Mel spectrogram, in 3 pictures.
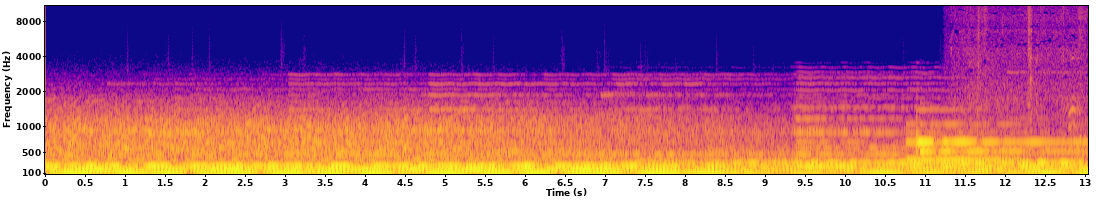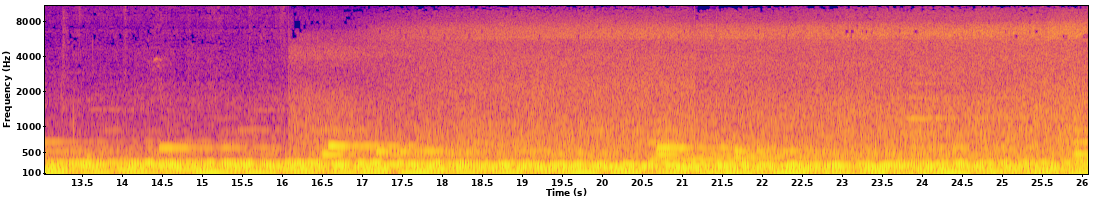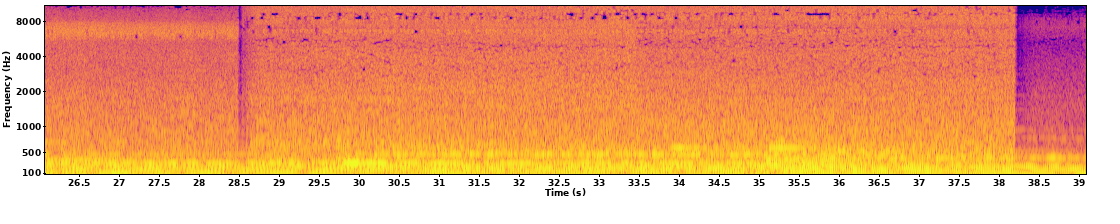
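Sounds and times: slow ambient music: 0.0s - 39.0s
rushing water: 16.1s - 38.2s.

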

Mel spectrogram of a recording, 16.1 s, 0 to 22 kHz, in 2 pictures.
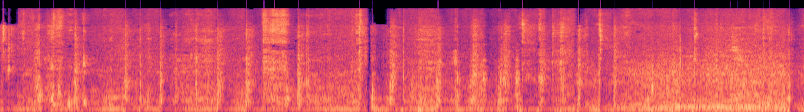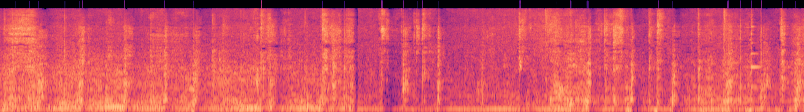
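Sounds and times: low steady rumble: 0.0s - 16.0s.

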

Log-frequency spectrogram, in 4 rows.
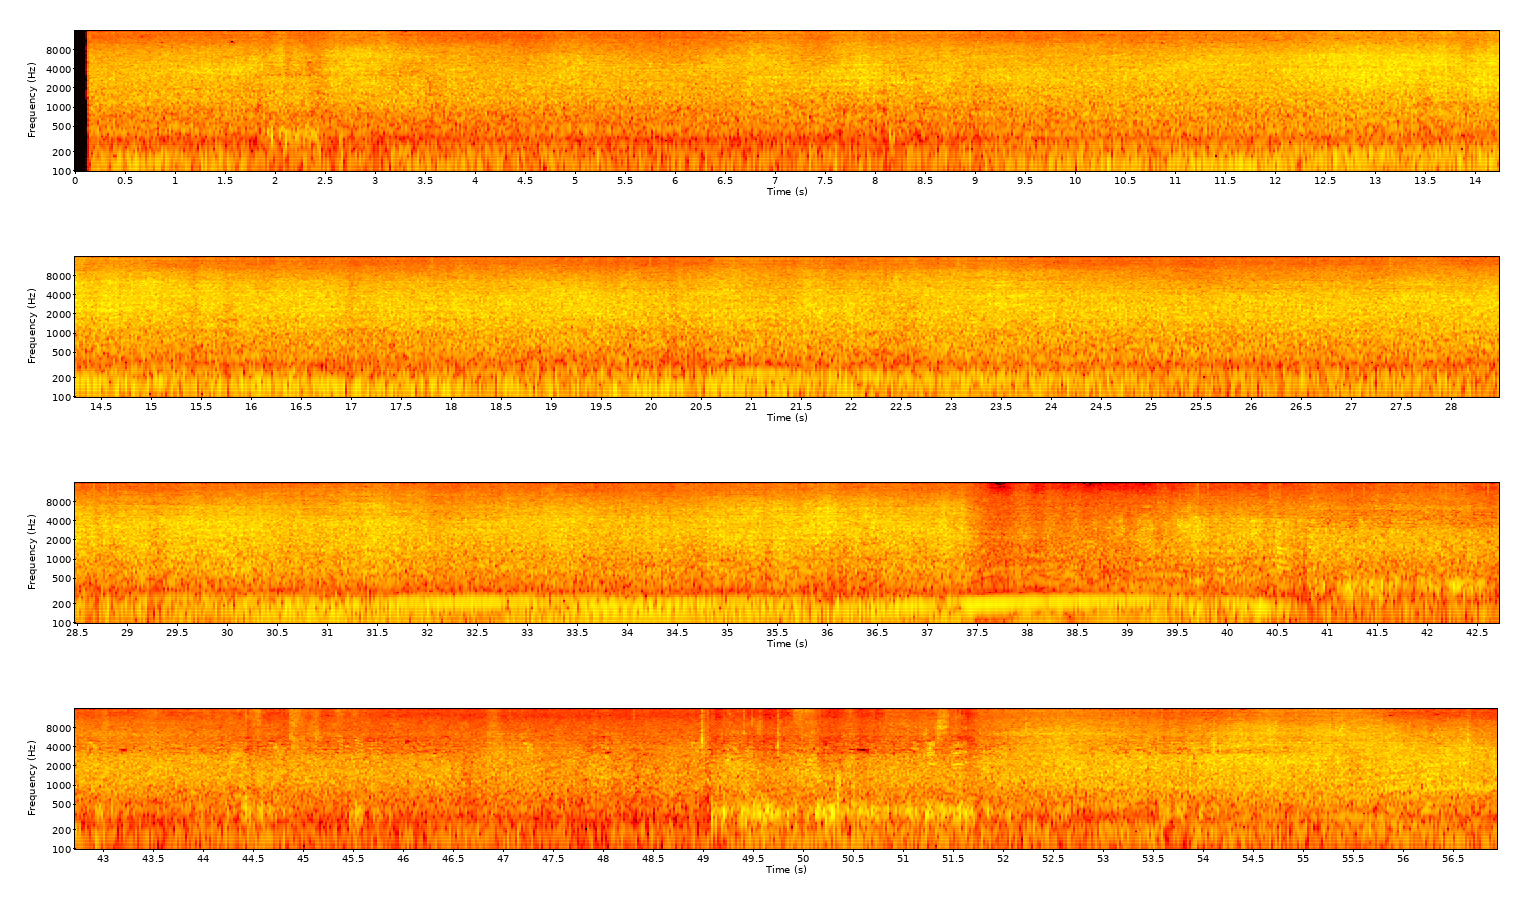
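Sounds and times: traffic noise: 0.1s - 56.9s
vehicle engine droning: 0.1s - 56.9s.

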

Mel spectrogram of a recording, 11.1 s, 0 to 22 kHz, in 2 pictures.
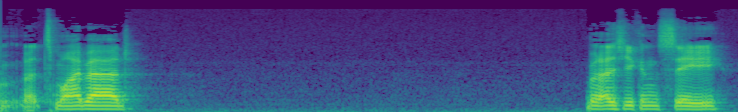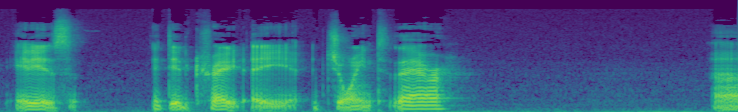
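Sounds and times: man speaking: 0.0s - 1.1s, 4.4s - 9.1s.

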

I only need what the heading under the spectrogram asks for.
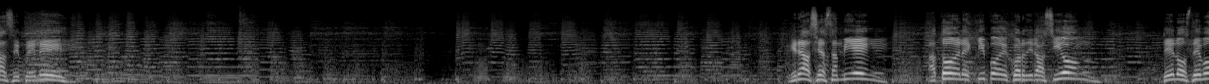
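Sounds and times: drums: 0.0s - 12.0s
horns and sousaphones: 0.0s - 12.0s.

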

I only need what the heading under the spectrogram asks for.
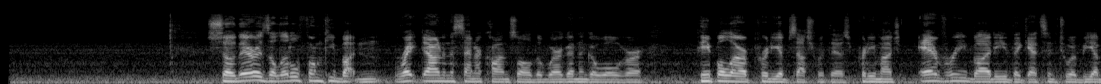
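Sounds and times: car cabin background noise: 0.1s - 11.0s.

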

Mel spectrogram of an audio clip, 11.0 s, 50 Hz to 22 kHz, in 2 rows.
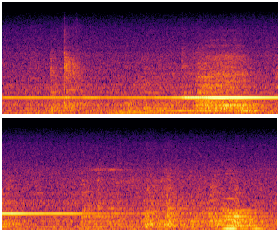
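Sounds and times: steady high tone: 0.0s - 8.4s.

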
